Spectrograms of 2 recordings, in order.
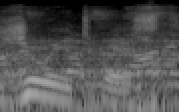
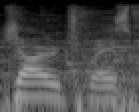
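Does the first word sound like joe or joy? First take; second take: joy; joe. First: The first word sounds like joy. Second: The first word sounds like joe. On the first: This is how the name is actually said. The speaker calls it right. "but it's pronounced joy twist" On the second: This is how the written name looks. The speaker calls it wrong. "If you read it, it just reads like Joe Twist"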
